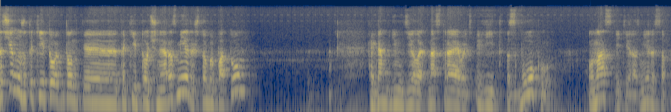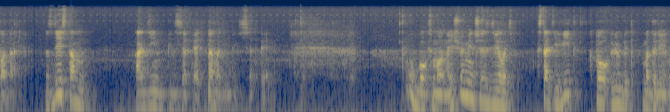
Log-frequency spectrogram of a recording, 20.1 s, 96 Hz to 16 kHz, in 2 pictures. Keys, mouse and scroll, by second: 14.4-16.3 right drag, 15.9 s, 18.0 middle click.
